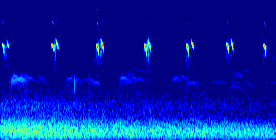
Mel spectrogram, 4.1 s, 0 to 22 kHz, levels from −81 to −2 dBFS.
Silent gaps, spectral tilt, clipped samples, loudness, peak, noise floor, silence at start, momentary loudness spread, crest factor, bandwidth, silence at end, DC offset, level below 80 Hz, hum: none; 0 dB/octave; under 0.1%; -25 LUFS; -8 dBFS; -48 dBFS; 0 s; 21 LU; 22 dB; 16 kHz; 0.15 s; under 0.1%; -64 dBFS; none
